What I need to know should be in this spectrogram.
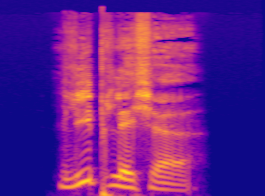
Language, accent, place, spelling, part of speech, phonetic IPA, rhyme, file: German, Germany, Berlin, liebliche, adjective, [ˈliːplɪçə], -iːplɪçə, De-liebliche.ogg
- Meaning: inflection of lieblich: 1. strong/mixed nominative/accusative feminine singular 2. strong nominative/accusative plural 3. weak nominative all-gender singular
